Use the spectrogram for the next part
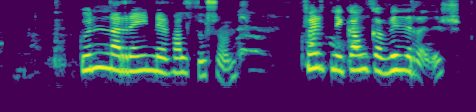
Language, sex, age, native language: Icelandic, female, 11, Icelandic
